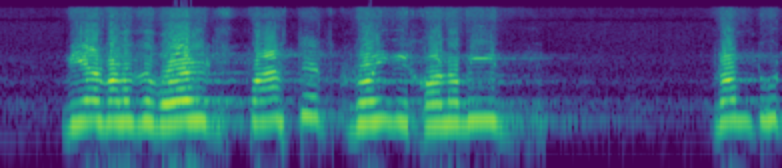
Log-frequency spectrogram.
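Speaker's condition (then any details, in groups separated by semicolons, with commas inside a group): Cerebral palsy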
